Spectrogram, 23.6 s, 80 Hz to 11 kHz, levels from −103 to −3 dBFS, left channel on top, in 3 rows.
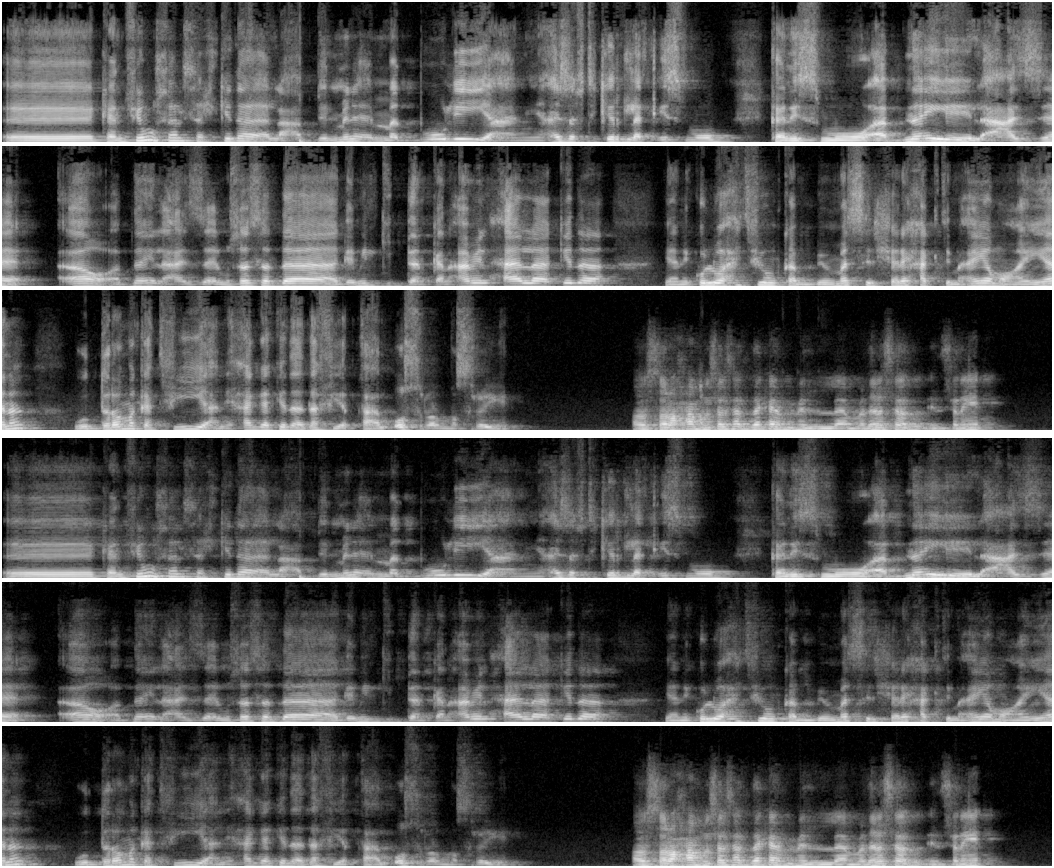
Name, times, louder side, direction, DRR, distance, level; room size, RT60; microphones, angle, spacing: voice 1, 0.0-5.4 5.8-8.0 8.3-12.4 12.8-15.9 16.3-19.5, left 5 dB, 70° left, 0.7 m, -21 dB
voice 2, 20.5-23.1, right 1 dB, 15° right, 0.7 m, -21 dB
20.5 x 17.5 x 2.5 m
head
